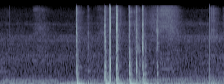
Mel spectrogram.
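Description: Computer keyboard typing: a quick run of about half a dozen keystrokes, starting just under a second in and lasting well under a second.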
